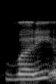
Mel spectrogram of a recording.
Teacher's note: را کو باریک پڑھیں گے زیر کی وجہ سے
